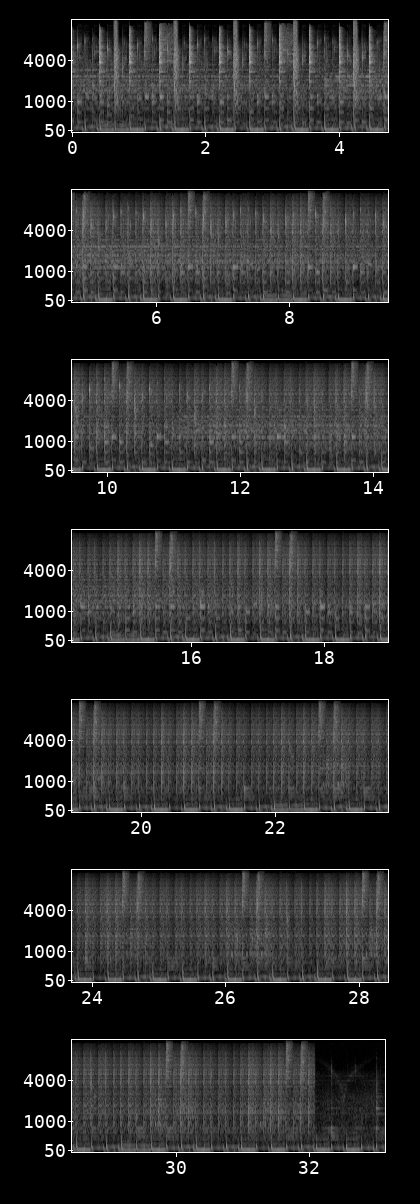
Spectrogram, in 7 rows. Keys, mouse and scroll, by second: 0.0-1.4 drag, 2.4 middle click, 2.9 alt+shift+click, 3.5 e, 5.3 scroll down 2, 5.4 middle click, 6.0 scroll up 2, 6.7 ctrl+r, 8.0 ctrl+r, 9.0 click, 9.3 scroll up 3, 9.5 middle click, 10.1 ctrl+r, 11.4 click, 11.7 ctrl+r, 12.7 click, 13.0 scroll down 2, 13.2 scroll up 2, 13.7 click, 14.3 scroll down 3, 14.5 scroll up 1, 14.7-16.2 middle drag, 17.2-17.8 scroll down 4, 17.8 ctrl+s, 18.1 scroll down 1, 18.2-18.9 scroll up 4, 18.5 click, 18.9-20.3 middle drag, 20.3 scroll up 2, 20.4 click, 20.8 middle click, 21.6 click, 23.1 f, 23.8-24.3 scroll up 1, 24.3 i, 25.1 ctrl+z, 25.7-27.5 drag, 28.1 click, 28.8 middle click, 29.3-30.7 drag, 30.7 i, 32.4 click, 32.7 middle click.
